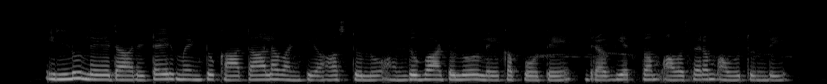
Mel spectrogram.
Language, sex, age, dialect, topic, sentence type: Telugu, female, 18-24, Southern, banking, statement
